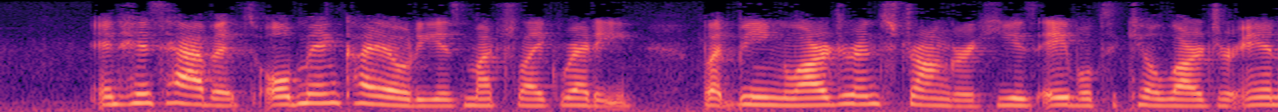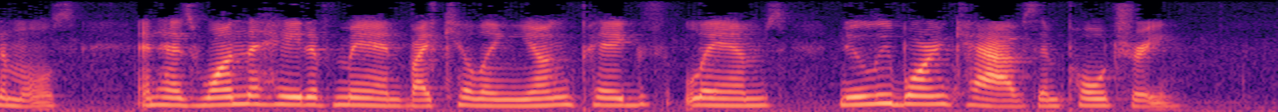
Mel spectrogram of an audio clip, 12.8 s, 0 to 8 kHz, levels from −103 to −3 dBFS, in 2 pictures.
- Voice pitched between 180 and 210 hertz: Yes, high, 190 Hz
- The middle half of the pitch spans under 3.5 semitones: Yes, average, 2.9 semitones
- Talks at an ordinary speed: Yes, average, 185 wpm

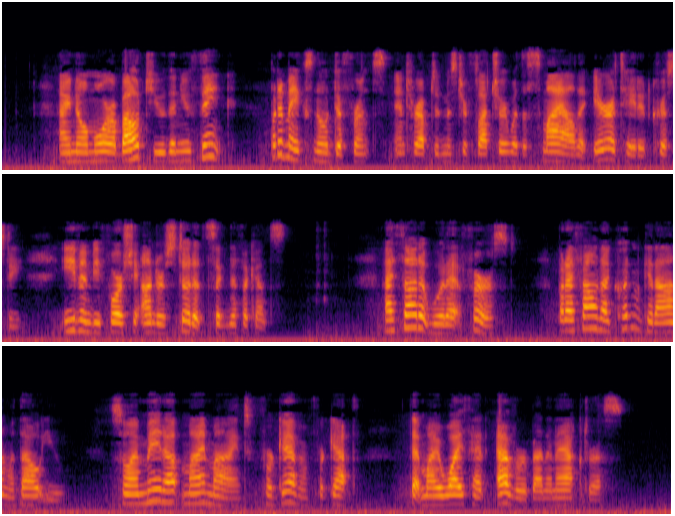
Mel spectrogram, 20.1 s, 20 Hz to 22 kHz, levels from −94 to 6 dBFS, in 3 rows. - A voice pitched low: No, high, 190 Hz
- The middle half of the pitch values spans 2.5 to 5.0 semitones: Yes, average, 4.0 semitones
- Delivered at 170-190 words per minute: Yes, average, 180 wpm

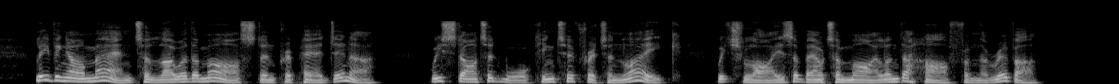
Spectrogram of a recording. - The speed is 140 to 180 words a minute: Yes, average, 145 wpm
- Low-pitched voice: Yes, low, 110 Hz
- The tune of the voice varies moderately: No, wide, 6.7 semitones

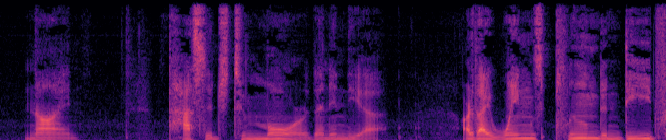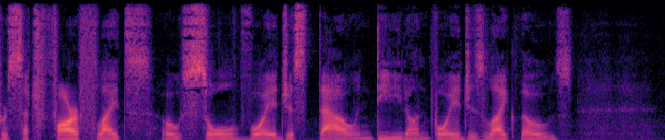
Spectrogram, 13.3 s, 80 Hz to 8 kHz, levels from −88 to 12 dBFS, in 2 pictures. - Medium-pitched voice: No, very low, 90 Hz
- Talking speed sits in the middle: No, slow, 110 wpm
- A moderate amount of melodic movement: No, narrow, 1.8 semitones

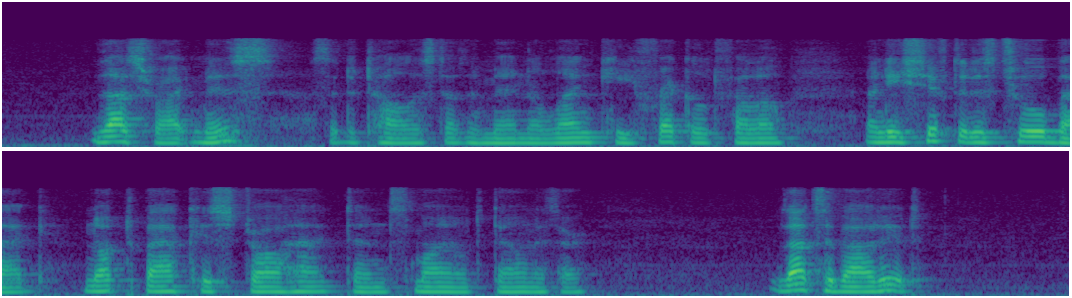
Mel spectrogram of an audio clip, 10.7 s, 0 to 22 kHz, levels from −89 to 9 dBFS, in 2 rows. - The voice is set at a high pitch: No, low, 135 Hz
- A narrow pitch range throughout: Yes, narrow, 2.1 semitones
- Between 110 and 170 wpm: No, average, 180 wpm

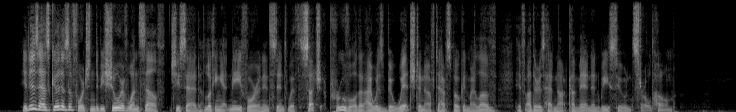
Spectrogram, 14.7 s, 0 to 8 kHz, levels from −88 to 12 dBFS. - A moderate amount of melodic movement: Yes, average, 4.6 semitones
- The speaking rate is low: No, average, 190 wpm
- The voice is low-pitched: Yes, low, 100 Hz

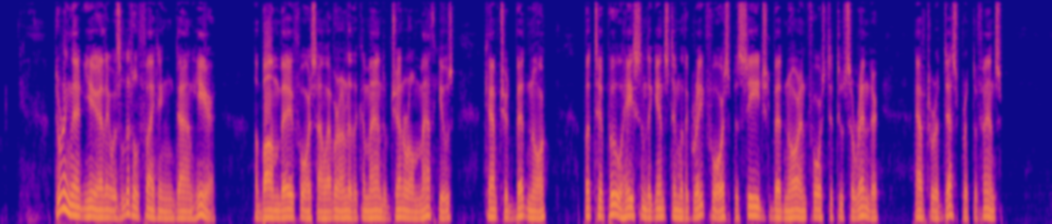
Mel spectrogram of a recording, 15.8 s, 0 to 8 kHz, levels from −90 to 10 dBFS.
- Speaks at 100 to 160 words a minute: Yes, average, 155 wpm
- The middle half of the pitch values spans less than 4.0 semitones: Yes, average, 2.9 semitones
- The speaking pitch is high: No, very low, 95 Hz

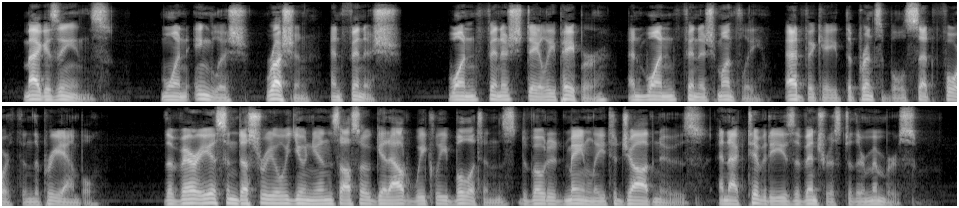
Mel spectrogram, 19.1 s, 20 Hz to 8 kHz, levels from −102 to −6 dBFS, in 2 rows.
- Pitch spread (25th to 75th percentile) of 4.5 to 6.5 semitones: No, average, 3.2 semitones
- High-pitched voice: No, low, 100 Hz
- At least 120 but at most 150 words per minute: Yes, average, 140 wpm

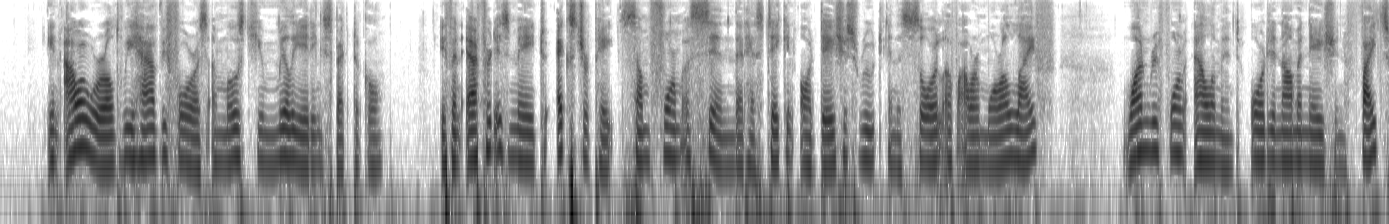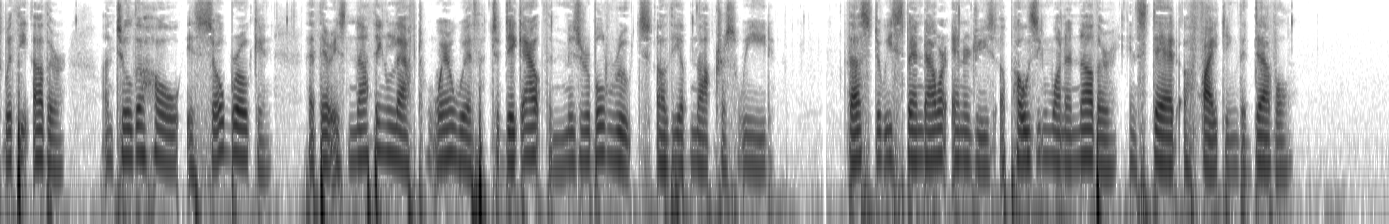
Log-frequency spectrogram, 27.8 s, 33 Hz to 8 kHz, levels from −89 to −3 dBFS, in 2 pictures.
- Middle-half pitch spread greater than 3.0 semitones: No, narrow, 2.6 semitones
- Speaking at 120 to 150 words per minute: No, average, 170 wpm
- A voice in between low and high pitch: Yes, medium, 155 Hz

